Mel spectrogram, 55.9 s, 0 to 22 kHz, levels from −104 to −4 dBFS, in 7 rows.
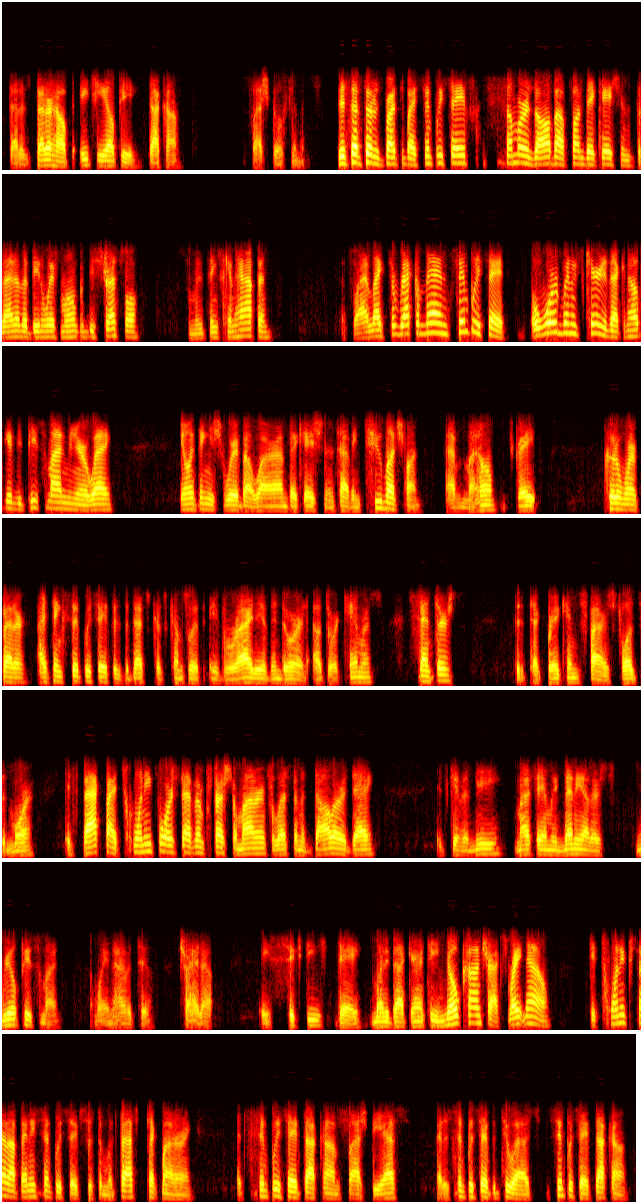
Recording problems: phone-call audio; poor line

